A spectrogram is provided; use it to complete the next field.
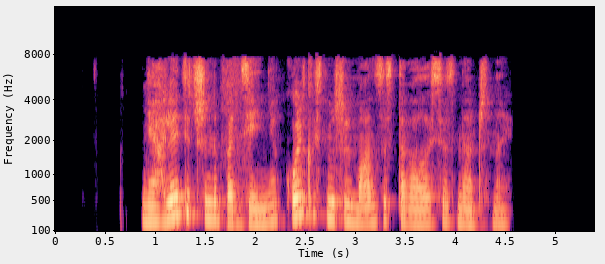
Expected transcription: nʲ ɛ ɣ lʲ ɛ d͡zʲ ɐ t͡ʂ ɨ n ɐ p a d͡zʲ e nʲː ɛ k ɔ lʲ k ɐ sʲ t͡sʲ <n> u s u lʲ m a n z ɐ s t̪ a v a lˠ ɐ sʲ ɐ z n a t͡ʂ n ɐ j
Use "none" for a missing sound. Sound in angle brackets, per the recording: m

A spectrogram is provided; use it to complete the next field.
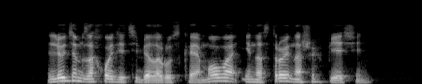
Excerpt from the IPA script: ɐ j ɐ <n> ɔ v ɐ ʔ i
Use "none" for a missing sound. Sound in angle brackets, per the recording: m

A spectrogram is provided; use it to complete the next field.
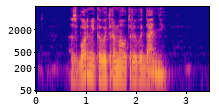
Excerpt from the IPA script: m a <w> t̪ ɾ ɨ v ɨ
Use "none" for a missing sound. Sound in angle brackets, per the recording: w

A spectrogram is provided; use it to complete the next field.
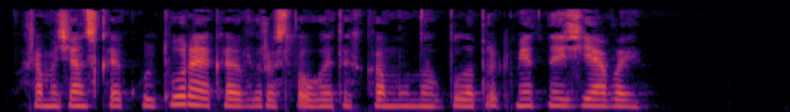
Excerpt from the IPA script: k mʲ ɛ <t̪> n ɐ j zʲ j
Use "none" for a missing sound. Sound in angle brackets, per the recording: t̪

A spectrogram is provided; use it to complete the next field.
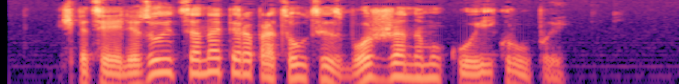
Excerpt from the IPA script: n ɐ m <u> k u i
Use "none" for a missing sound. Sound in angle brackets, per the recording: u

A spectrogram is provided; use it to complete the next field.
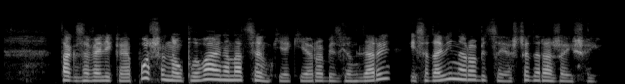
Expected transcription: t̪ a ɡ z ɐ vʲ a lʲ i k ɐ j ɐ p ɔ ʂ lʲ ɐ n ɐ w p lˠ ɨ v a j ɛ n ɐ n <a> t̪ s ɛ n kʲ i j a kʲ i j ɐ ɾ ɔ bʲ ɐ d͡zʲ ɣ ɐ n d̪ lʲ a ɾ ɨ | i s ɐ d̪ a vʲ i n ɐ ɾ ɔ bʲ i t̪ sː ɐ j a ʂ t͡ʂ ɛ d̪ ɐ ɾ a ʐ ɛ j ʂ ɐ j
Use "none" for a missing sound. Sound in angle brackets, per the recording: a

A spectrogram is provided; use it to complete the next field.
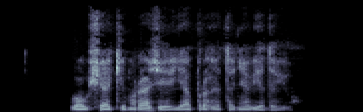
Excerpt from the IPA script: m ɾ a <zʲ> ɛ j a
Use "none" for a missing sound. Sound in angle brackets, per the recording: zʲ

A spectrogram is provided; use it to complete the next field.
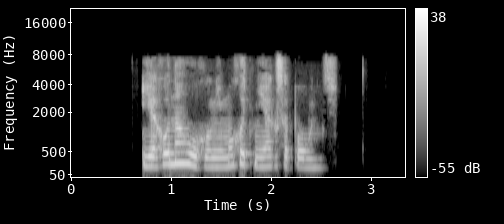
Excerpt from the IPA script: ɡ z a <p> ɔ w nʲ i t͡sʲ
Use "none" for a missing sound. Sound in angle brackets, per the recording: p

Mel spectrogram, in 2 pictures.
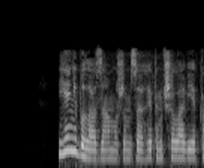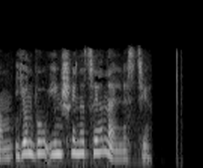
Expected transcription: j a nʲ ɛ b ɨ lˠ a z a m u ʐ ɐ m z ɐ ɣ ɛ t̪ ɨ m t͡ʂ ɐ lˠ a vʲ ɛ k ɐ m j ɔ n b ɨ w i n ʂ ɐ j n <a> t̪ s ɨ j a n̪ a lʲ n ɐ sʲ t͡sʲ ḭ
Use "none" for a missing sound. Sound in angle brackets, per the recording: ɐ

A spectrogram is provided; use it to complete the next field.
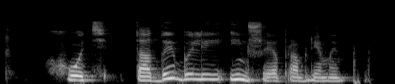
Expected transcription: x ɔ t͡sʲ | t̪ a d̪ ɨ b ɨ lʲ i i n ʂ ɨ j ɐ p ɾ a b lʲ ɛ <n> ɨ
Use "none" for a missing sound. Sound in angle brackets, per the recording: m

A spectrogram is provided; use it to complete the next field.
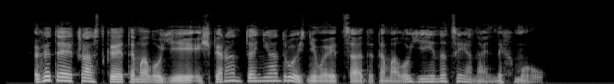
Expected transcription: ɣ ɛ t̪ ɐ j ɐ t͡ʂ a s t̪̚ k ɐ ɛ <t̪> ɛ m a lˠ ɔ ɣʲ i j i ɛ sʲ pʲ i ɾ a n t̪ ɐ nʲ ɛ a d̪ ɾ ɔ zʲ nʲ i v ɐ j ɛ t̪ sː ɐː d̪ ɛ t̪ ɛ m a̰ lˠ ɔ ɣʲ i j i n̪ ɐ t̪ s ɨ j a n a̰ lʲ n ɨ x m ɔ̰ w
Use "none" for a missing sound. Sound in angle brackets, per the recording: t̪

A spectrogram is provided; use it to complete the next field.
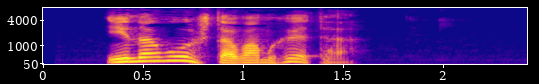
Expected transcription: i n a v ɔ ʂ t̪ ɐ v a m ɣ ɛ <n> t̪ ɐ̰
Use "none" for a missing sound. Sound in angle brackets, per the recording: none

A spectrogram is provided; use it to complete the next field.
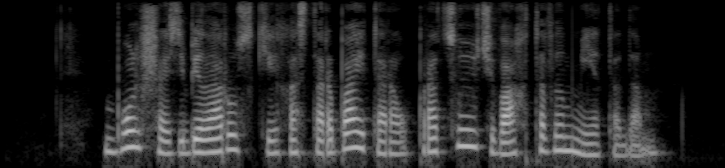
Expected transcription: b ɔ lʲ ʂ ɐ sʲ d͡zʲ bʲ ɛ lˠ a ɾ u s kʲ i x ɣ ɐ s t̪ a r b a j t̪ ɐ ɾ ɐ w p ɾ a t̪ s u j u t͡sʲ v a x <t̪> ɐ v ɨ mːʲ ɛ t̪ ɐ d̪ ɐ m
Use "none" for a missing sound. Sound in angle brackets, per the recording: t̪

